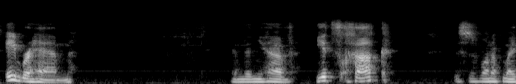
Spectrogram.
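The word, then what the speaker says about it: יצחק: and then you have yitzhak this is one of my favorite hebrew names to pronounce itzhak we don't ever combine those consonantal combinations in english because it sounds weird to us which is why in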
